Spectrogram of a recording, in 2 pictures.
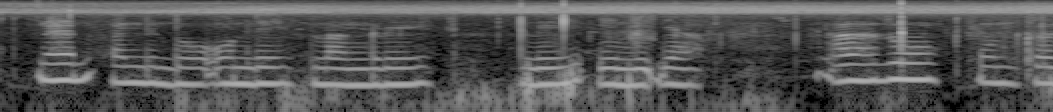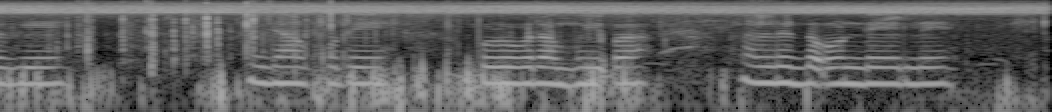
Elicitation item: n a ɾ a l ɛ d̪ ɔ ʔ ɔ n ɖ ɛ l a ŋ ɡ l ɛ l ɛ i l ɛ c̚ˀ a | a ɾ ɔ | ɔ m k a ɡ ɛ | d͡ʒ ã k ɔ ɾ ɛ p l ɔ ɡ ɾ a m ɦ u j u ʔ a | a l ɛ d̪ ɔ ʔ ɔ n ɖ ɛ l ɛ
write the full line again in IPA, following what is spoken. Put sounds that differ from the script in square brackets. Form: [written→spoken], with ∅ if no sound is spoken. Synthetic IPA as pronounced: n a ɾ a l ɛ d̪ ɔ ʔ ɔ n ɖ ɛ l a ŋ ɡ [l→ɾ] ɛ l ɛ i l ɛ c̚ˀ a | a ɾ ɔ | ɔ [m→n] k a ɡ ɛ | d͡ʒ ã k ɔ ɾ ɛ p [l→ɾ] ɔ ɡ ɾ a m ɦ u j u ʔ a | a l ɛ d̪ ɔ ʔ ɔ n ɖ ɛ l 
